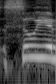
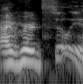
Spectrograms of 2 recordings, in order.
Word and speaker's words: Cillian: Ziggy says Cillian Murphy in the next 2.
